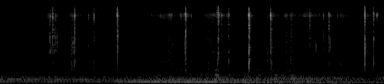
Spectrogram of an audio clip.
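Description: Scissors snipping fabric while sewing doll clothes, a series of crisp, irregular close cuts, quiet and isolated with no talking.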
